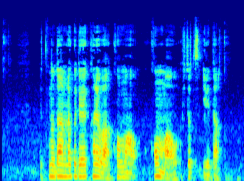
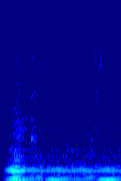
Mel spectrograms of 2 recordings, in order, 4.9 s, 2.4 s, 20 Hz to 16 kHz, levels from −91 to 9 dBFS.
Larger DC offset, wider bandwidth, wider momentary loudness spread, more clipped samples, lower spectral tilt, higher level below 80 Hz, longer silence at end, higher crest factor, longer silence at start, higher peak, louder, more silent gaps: neither; second, 9.8 kHz vs 11 kHz; about the same, 10 LU vs 11 LU; neither; second, -5.5 dB/octave vs -7.5 dB/octave; first, -44 dBFS vs -64 dBFS; about the same, 0.1 s vs 0 s; about the same, 20 dB vs 16 dB; first, 0.8 s vs 0.05 s; first, -2 dBFS vs -42 dBFS; first, -22 LUFS vs -61 LUFS; neither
